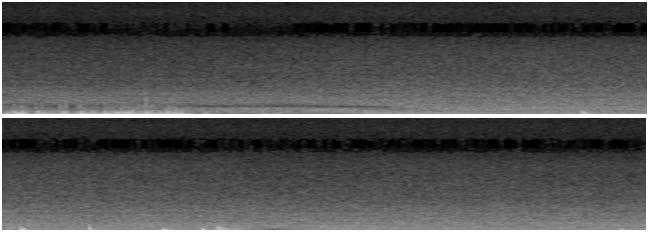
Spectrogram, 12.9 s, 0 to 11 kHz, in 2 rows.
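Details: Lasko Weather-shield box fan, 2018 model, 1 amp, 60 Hz, after one year of ownership, on high speed: handling noise, then a steady even rush of air with a low motor hum and no wobble. Normal running.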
